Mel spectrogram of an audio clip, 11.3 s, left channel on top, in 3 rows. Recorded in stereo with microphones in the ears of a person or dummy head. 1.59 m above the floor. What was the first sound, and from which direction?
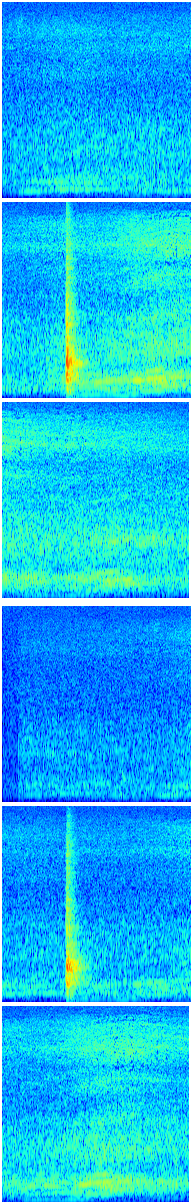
A whoosh, 30° left (ahead or behind).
